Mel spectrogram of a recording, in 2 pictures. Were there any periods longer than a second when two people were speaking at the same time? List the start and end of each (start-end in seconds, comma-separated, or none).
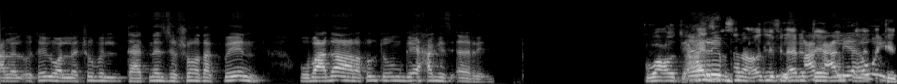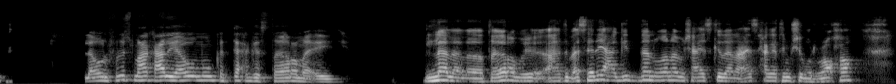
6.9-9.0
